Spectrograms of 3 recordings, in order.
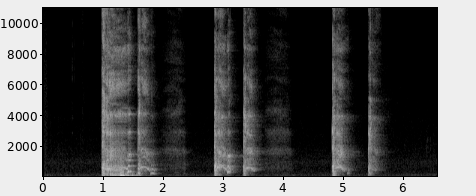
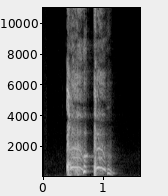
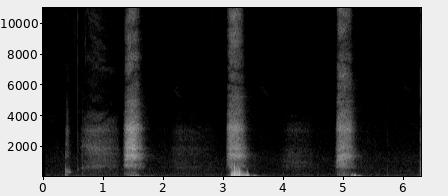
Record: {"three_cough_length": "6.6 s", "three_cough_amplitude": 8767, "three_cough_signal_mean_std_ratio": 0.37, "cough_length": "1.6 s", "cough_amplitude": 15183, "cough_signal_mean_std_ratio": 0.5, "exhalation_length": "6.3 s", "exhalation_amplitude": 7189, "exhalation_signal_mean_std_ratio": 0.24, "survey_phase": "beta (2021-08-13 to 2022-03-07)", "age": "18-44", "gender": "Female", "wearing_mask": "No", "symptom_cough_any": true, "symptom_shortness_of_breath": true, "symptom_other": true, "smoker_status": "Never smoked", "respiratory_condition_asthma": false, "respiratory_condition_other": false, "recruitment_source": "Test and Trace", "submission_delay": "2 days", "covid_test_result": "Positive", "covid_test_method": "RT-qPCR", "covid_ct_value": 23.9, "covid_ct_gene": "ORF1ab gene", "covid_ct_mean": 24.6, "covid_viral_load": "8800 copies/ml", "covid_viral_load_category": "Minimal viral load (< 10K copies/ml)"}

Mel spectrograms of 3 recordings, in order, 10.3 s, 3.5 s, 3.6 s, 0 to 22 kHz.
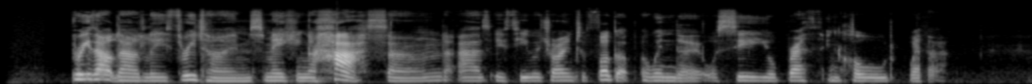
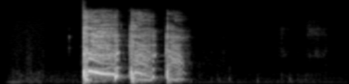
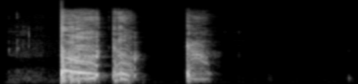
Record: {"exhalation_length": "10.3 s", "exhalation_amplitude": 30621, "exhalation_signal_mean_std_ratio": 0.49, "cough_length": "3.5 s", "cough_amplitude": 32768, "cough_signal_mean_std_ratio": 0.33, "three_cough_length": "3.6 s", "three_cough_amplitude": 32768, "three_cough_signal_mean_std_ratio": 0.32, "survey_phase": "beta (2021-08-13 to 2022-03-07)", "age": "18-44", "gender": "Female", "wearing_mask": "No", "symptom_cough_any": true, "symptom_runny_or_blocked_nose": true, "symptom_sore_throat": true, "symptom_headache": true, "symptom_change_to_sense_of_smell_or_taste": true, "symptom_loss_of_taste": true, "symptom_onset": "4 days", "smoker_status": "Never smoked", "respiratory_condition_asthma": false, "respiratory_condition_other": false, "recruitment_source": "REACT", "submission_delay": "1 day", "covid_test_result": "Positive", "covid_test_method": "RT-qPCR", "covid_ct_value": 21.0, "covid_ct_gene": "E gene", "influenza_a_test_result": "Negative", "influenza_b_test_result": "Negative"}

